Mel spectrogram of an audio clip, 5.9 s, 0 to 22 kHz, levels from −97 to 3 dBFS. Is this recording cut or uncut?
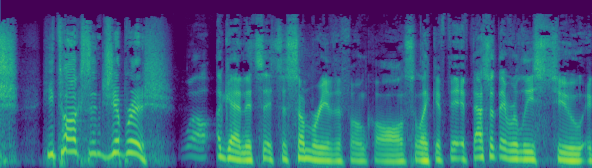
uncut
